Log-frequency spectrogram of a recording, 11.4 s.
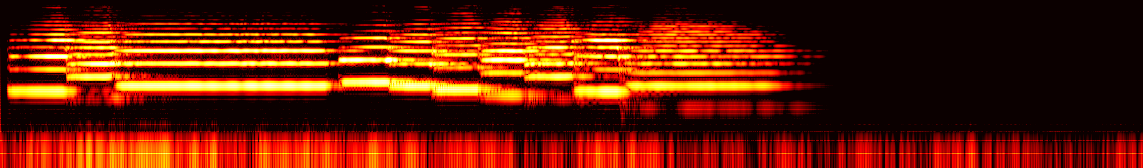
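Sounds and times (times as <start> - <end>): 
trumpet: 0.0 - 8.2.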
